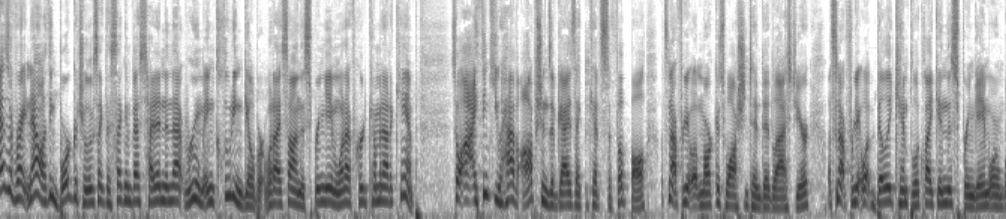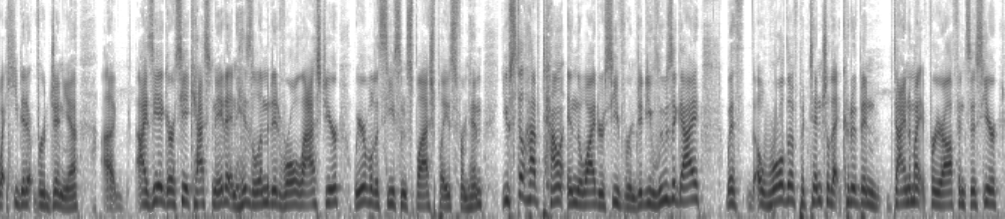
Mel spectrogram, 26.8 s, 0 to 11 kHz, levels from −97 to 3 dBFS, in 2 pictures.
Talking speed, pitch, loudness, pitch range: 275 wpm, 155 Hz, -22 LUFS, 140-175 Hz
